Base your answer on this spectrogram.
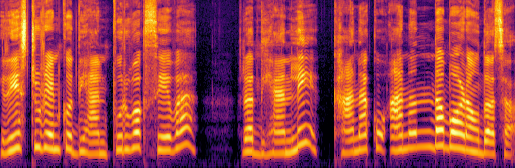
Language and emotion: Nepali, happy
